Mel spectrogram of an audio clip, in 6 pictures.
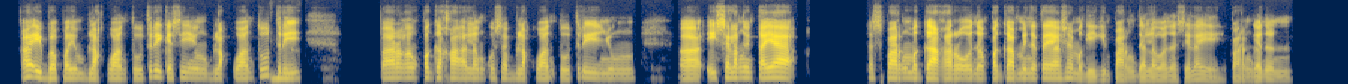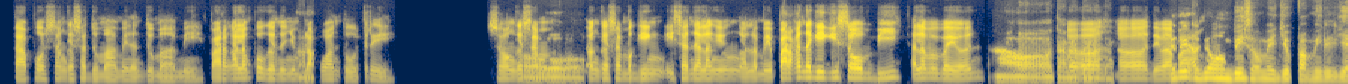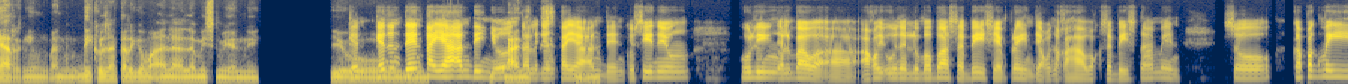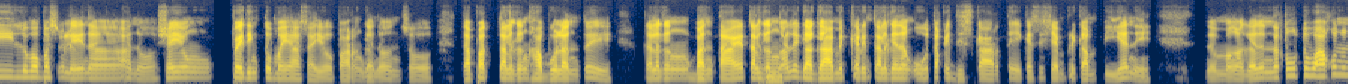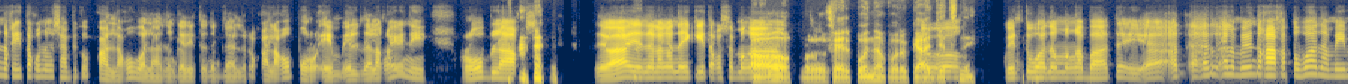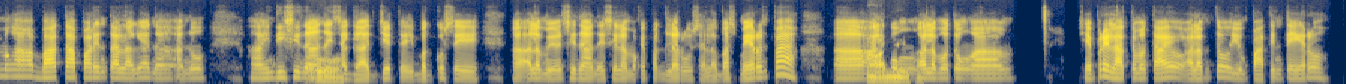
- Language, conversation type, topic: Filipino, podcast, Anong larong kalye ang hindi nawawala sa inyong purok, at paano ito nilalaro?
- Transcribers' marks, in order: tapping; other background noise; chuckle; tsk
